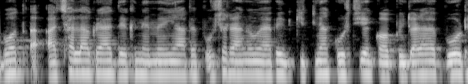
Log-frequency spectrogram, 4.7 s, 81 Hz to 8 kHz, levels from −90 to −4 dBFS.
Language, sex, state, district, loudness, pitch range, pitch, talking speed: Hindi, male, Bihar, East Champaran, -23 LUFS, 135-145 Hz, 140 Hz, 270 wpm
